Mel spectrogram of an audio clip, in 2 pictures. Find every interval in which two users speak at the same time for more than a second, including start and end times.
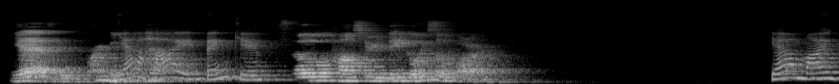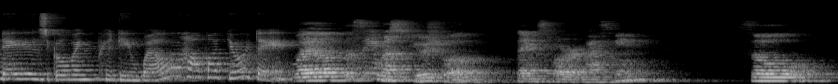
none

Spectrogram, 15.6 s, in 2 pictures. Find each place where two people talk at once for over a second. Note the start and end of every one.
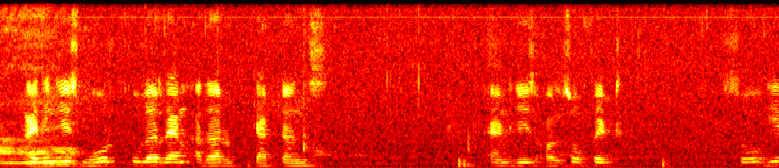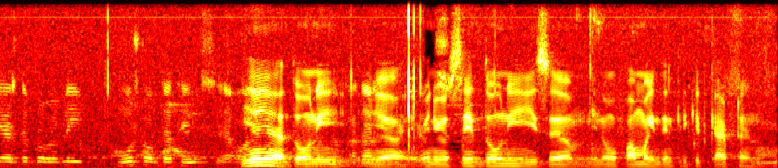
10.2-12.3

